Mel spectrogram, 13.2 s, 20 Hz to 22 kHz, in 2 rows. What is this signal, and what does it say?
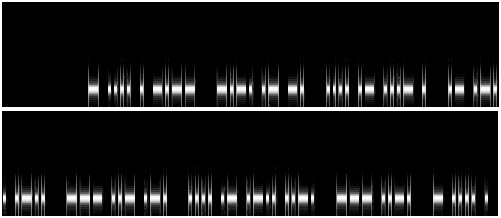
Morse code, heard as a keyed tone, about 28 wpm, 700 Hz. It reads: THEY CAN HAVE ALL OUR HALF OF THE
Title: Sentences from Top 400 Words 28wpm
